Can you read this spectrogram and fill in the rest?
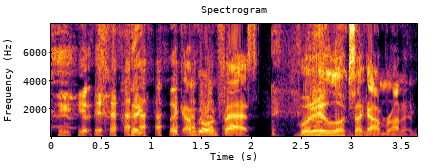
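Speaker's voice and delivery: loud, high, laughing through it; laughing loudly. Real, not acted. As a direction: crack up while you explain.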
